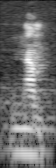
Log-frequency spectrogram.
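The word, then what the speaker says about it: numb: उसके बाद फोर्थ में आपको कहता है द मेंस आर्म्स वर नम। अब यहाँ पर बी लिखा हुआ है एन यू एम बी, नम, ये नम नहीं होता, यहाँ से बी साइलेंट होगा, ठीक है।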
